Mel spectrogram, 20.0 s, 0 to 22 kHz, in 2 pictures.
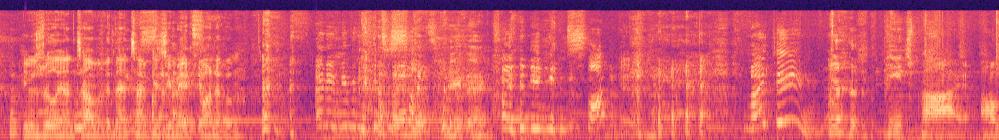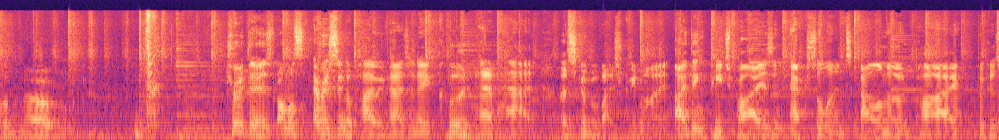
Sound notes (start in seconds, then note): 6.4 laughs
